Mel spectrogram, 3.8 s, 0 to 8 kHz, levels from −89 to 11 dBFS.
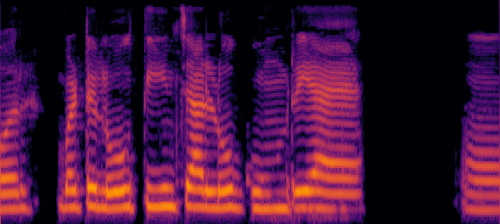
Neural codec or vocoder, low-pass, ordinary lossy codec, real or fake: none; 7.2 kHz; none; real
